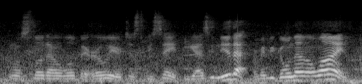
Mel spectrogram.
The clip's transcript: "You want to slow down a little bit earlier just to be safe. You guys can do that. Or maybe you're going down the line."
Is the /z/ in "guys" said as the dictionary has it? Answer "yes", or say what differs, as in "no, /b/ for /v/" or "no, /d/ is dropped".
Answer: yes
